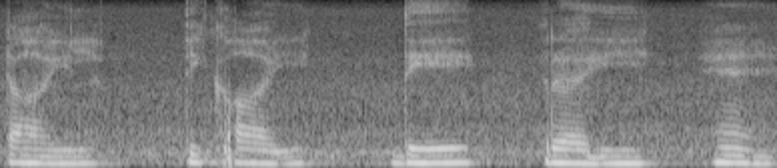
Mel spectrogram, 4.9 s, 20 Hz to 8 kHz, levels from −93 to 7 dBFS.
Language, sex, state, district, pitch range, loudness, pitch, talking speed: Hindi, male, Haryana, Rohtak, 115-130 Hz, -16 LUFS, 125 Hz, 60 wpm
